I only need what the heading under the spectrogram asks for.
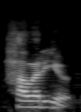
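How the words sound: It is said with the mouth nearly closed. The speaker calls it wrong. "Not how are you. See, our mouth is closed"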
